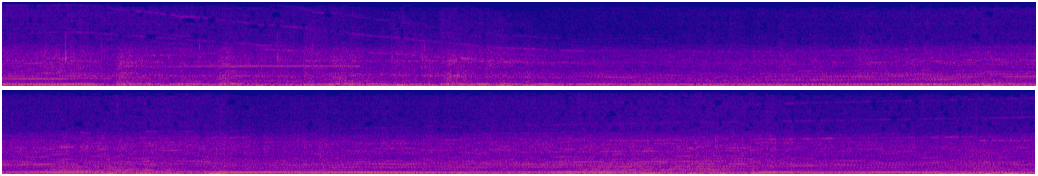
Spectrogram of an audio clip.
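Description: A racing car engine roars steadily and shifts gears.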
